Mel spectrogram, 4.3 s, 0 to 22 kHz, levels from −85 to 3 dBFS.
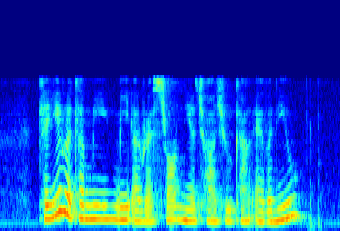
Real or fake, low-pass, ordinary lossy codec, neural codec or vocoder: real; 5.4 kHz; none; none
